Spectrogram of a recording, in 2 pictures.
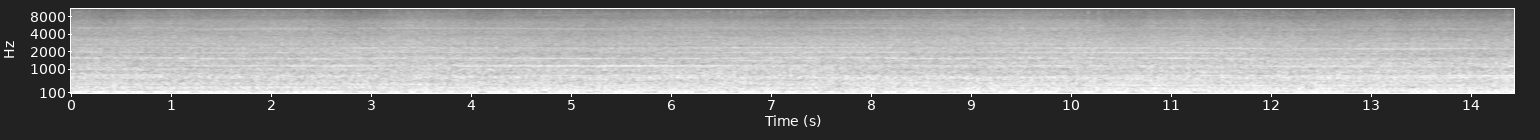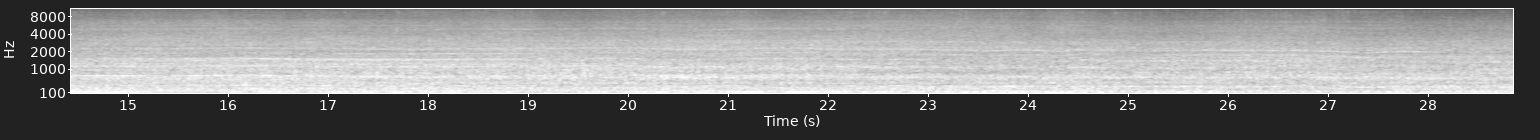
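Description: Kubota diesel engine of a tracked rotary tiller running steadily under load while tilling a muddy rice field, a constant drone with no change in speed.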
